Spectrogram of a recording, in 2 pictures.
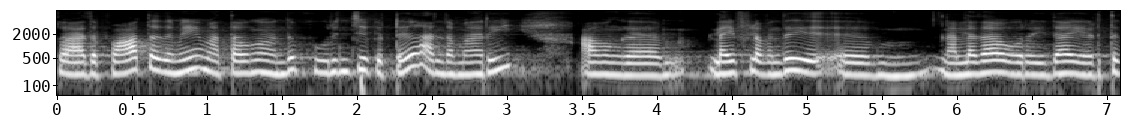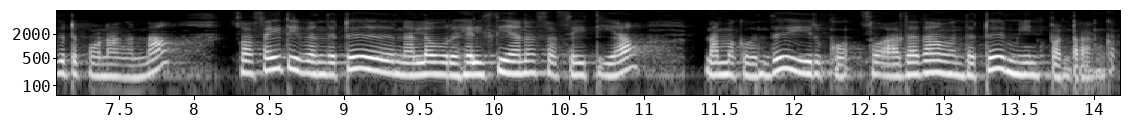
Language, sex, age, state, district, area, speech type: Tamil, female, 45-60, Tamil Nadu, Erode, rural, spontaneous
